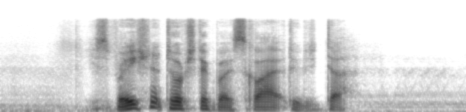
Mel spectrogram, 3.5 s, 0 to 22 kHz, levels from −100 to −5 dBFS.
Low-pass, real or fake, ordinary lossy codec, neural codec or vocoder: 10.8 kHz; fake; none; codec, 16 kHz in and 24 kHz out, 0.4 kbps, LongCat-Audio-Codec, four codebook decoder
